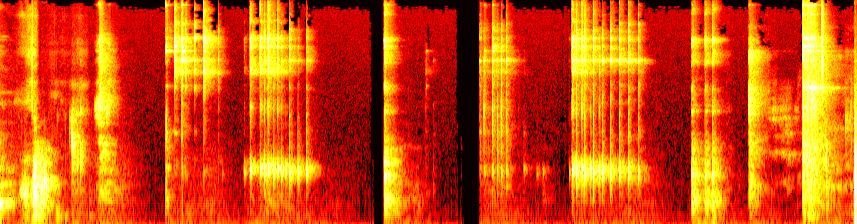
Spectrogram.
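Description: A spice jar and measuring spoon being handled while ground cinnamon is measured out: several short bursts of quick rattling and light clinks, with quiet gaps between.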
